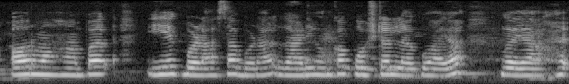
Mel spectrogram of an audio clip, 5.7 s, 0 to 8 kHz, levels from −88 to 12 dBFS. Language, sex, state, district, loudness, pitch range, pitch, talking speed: Hindi, female, Jharkhand, Sahebganj, -16 LUFS, 215-240 Hz, 230 Hz, 135 wpm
